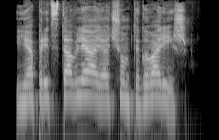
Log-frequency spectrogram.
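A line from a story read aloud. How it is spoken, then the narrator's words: Calm reply. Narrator (Russian): спокойно ответил Егор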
